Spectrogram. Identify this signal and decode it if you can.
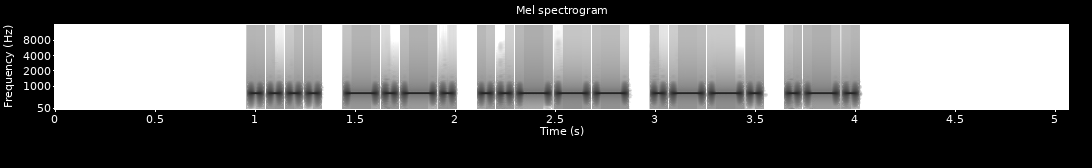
Morse code, heard as a keyed tone, about 25 wpm, 700 Hz. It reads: HC2PR
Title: DXCC-100 Call Signs - 5 Characters - 25wpm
